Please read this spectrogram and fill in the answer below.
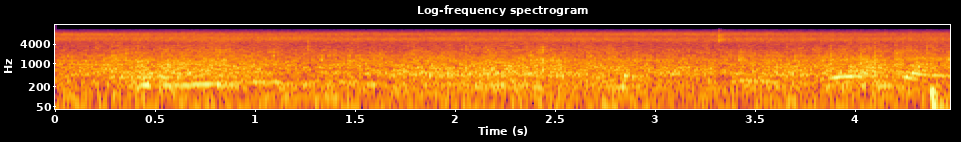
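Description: Steady poolside ambience: an even wash of noise with faint distant voices.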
